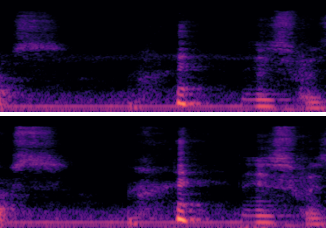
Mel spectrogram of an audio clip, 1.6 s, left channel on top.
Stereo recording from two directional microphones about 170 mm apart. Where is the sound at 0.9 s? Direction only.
45° right (ahead or behind).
